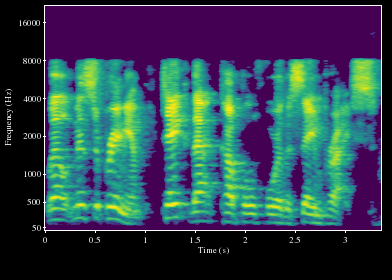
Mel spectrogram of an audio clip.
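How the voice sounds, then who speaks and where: Man acting exuberant young spendthrift gentleman, higher-pitched. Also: sing-song, measured pace, heavily acted. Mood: jovial, brisk. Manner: exuberant, declamatory. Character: spendthrift good-hearted young gentleman, carefree and impulsive. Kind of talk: period comedy stage acting over video call. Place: indoors at home, video call.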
